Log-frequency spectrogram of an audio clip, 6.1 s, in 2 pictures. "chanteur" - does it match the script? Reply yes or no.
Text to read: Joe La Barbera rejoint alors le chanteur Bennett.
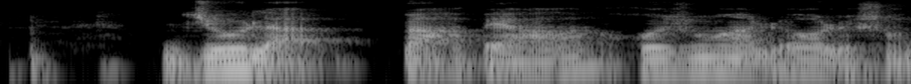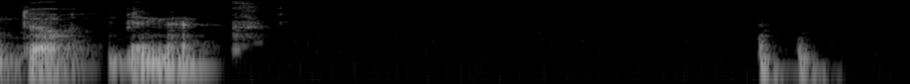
yes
